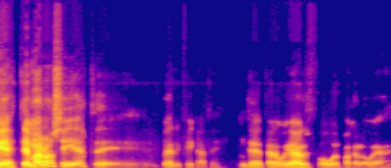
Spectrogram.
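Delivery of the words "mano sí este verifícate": ordinary talk, nothing marked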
